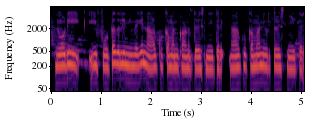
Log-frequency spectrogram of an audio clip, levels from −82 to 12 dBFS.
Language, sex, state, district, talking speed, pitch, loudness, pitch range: Kannada, female, Karnataka, Bijapur, 155 wpm, 195 Hz, -32 LUFS, 180-210 Hz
